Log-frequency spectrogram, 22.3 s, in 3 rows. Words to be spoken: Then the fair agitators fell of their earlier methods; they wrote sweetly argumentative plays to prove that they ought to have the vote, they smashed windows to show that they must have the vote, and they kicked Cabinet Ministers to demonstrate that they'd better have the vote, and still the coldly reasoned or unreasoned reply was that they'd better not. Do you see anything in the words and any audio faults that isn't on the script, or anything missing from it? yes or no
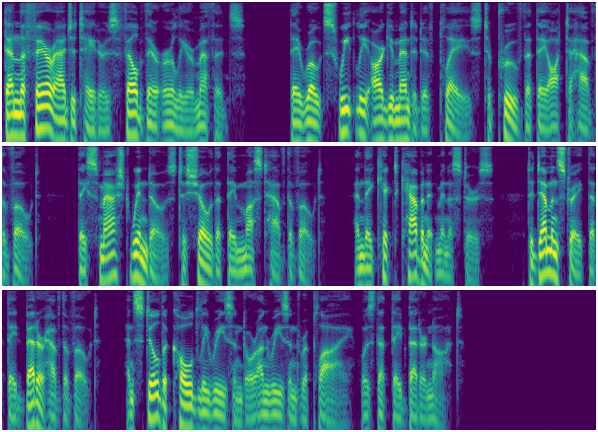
no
